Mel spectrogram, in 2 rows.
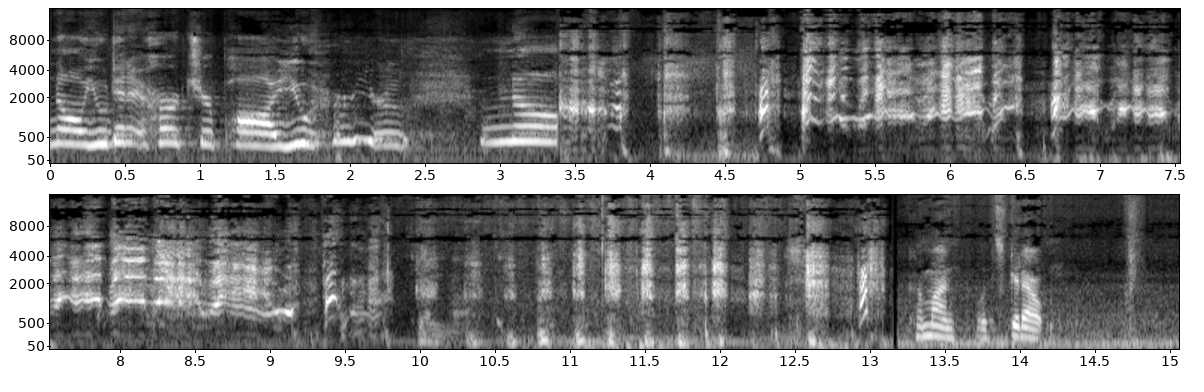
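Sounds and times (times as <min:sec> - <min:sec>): dog whining and yelping: 0:03.4 - 0:13.2.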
